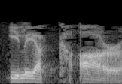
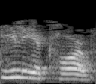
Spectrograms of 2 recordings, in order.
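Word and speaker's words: Illiak'ar: our ancient Remnant language and that's what yes Ilia car Ilia car and could you spell it please if you wish it can translate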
